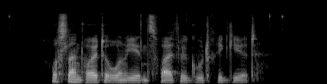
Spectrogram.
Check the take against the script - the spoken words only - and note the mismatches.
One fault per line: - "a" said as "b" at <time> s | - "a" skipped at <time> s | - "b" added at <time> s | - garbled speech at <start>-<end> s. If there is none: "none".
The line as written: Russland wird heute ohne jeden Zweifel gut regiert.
- "wird" skipped at 0.9 s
